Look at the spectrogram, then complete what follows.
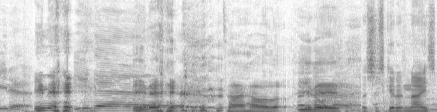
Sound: speaking in Japanese

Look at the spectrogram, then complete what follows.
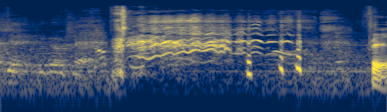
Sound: laughter

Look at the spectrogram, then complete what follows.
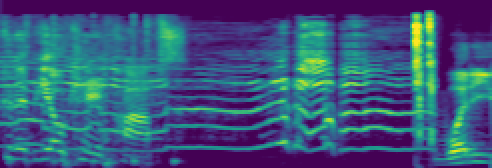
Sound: Pops sobs

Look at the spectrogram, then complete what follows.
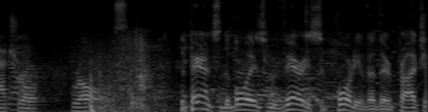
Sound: voiceover

